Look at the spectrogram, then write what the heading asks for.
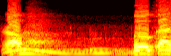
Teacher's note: Ini ba'nya tasdid ditahan dan didobli. Dobel dua huruf. Rabbuka dan ditahan dua harokat.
